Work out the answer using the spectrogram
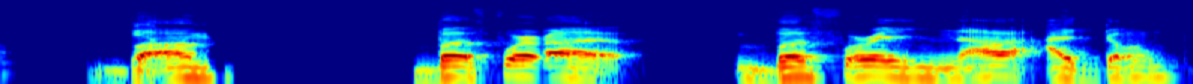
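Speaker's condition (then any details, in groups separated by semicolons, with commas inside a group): Dystonia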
